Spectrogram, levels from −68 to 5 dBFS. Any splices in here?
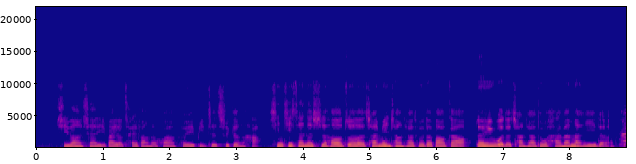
yes; 2 cuts; at 3.4 s, 6.5 s

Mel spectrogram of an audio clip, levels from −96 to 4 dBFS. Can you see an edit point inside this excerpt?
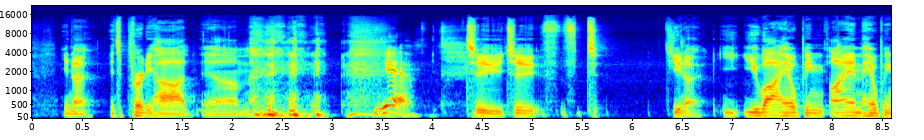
no; 0 cuts

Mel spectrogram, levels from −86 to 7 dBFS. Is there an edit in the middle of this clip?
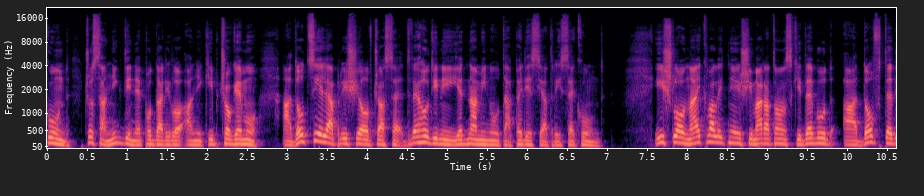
no; 0 cuts

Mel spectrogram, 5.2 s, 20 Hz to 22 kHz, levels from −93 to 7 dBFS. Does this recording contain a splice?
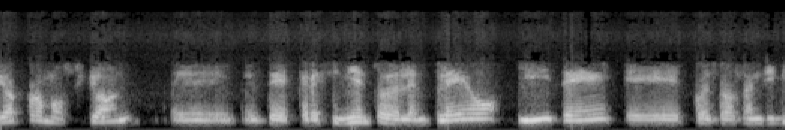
no; 0 cuts

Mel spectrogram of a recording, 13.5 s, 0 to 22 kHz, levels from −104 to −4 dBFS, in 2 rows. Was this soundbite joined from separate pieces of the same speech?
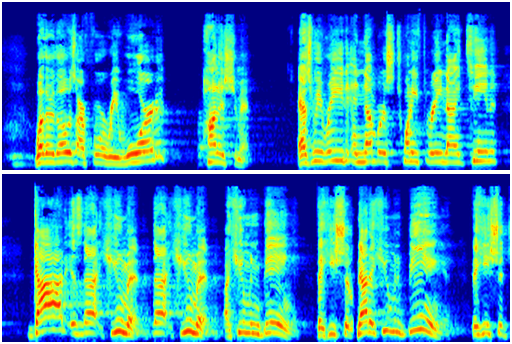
yes; 3 cuts; at 2.6 s, 8.8 s, 11.4 s

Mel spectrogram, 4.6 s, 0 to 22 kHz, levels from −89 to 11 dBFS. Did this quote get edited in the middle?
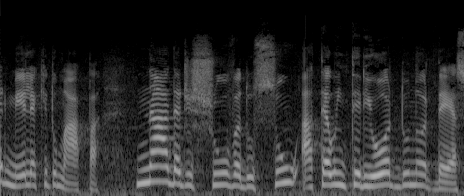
no; 0 cuts

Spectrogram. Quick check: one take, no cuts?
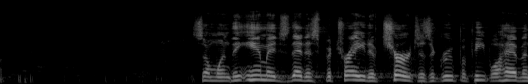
no; 1 cut; at 2.3 s

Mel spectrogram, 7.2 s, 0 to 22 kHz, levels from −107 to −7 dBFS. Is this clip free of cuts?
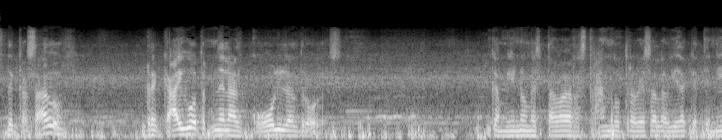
no; 2 cuts; at 2.0 s, 4.9 s

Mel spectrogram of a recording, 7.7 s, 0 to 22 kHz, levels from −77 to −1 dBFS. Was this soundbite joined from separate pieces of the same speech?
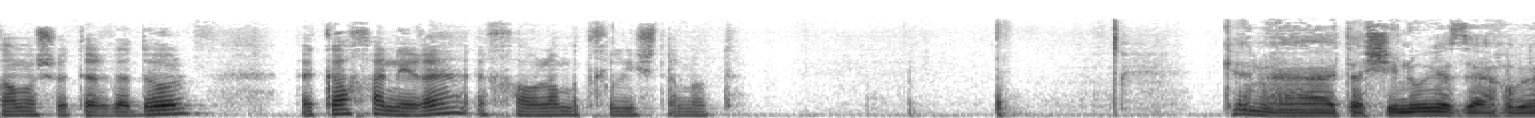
no; 0 cuts

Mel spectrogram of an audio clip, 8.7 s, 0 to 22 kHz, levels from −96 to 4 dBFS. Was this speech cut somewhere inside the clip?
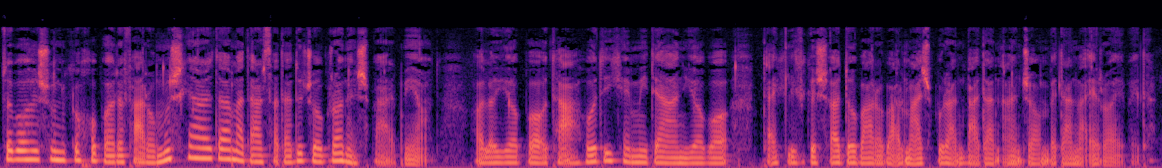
no; 0 cuts

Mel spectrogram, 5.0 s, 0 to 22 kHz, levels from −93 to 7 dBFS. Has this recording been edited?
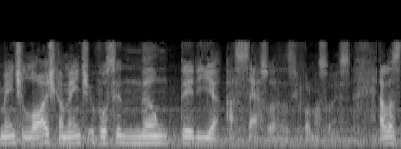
no; 0 cuts

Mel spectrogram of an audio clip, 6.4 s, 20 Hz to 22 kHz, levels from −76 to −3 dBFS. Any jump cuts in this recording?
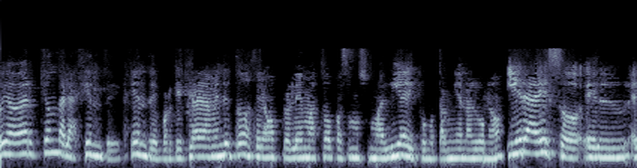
yes; 2 cuts; at 1.2 s, 4.8 s

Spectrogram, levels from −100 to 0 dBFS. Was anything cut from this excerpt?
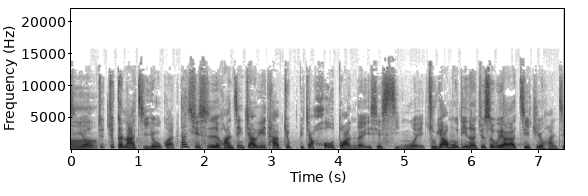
yes; 1 cut; at 1.6 s

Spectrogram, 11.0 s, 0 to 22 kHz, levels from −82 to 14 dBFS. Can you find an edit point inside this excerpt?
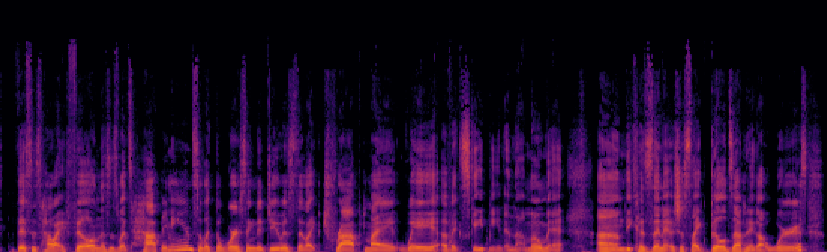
no; 0 cuts

